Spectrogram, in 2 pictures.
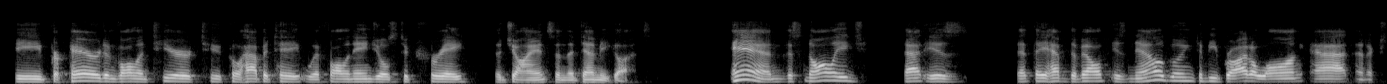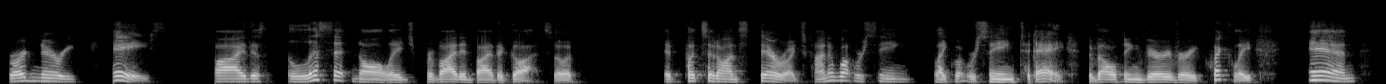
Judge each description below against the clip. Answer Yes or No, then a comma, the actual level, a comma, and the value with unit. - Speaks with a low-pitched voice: Yes, low, 130 Hz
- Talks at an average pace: Yes, average, 145 wpm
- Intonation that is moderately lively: Yes, average, 3.7 semitones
